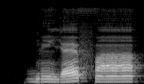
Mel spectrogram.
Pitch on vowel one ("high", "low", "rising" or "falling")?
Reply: low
